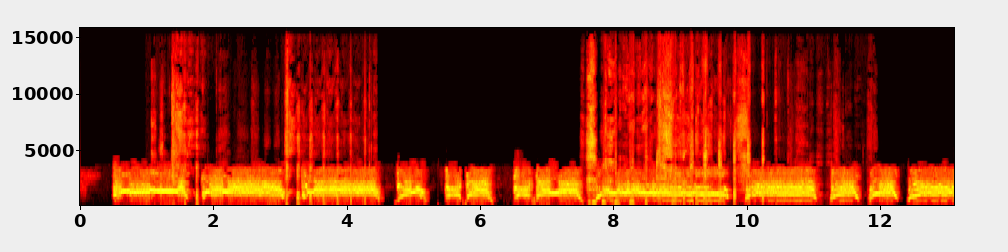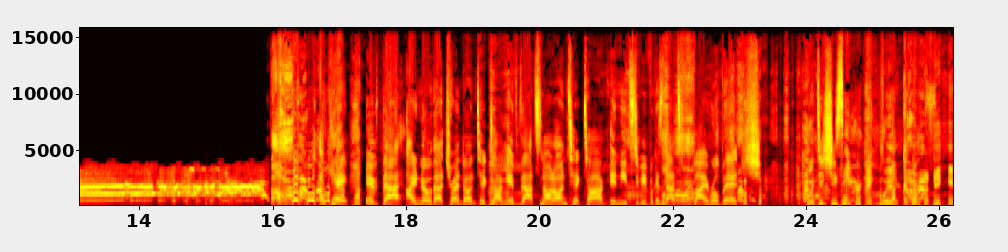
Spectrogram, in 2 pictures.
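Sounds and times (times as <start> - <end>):
person screaming desperately: 0.5 - 17.4, 21.8 - 22.3
laughter: 1.1 - 2.2, 2.8 - 4.5, 7.5 - 11.8, 16.0 - 18.0, 19.0 - 26.2
quick gasps for breath: 7.5 - 10.1, 23.0 - 25.1
speech: 17.0 - 23.4, 24.0 - 26.2.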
